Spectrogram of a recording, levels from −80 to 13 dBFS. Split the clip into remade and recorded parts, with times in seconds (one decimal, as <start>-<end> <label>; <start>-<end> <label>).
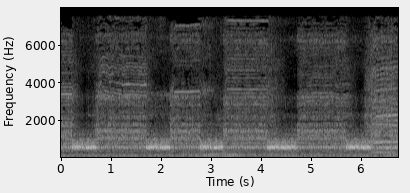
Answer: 0.0-6.7 recorded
